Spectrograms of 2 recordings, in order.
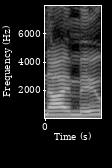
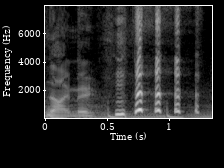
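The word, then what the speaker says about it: Nymue: on orange, and even are we going Naimu or Nim, or the correct pronunciation Nimue? I feel like Naimu is kind of now.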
